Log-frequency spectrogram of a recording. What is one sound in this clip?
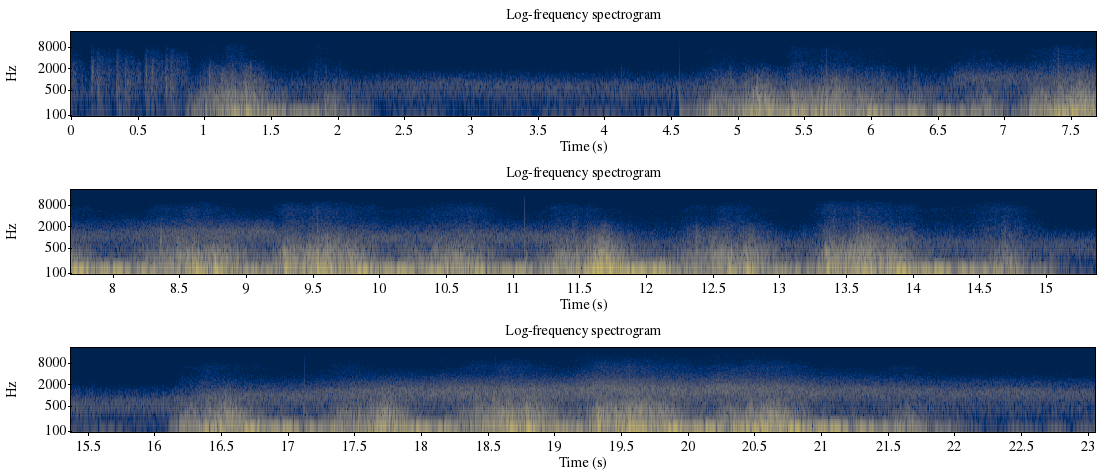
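A large winged creature beats its wings with heavy whooshing flaps.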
